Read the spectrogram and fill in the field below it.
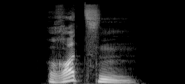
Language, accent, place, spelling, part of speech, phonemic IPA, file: German, Germany, Berlin, rotzen, verb, /ˈʁɔtsən/, De-rotzen.ogg
- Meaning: 1. to blow one's nose noisily 2. to sniff up snot through the nose (and spit it out), to gob 3. to spit (on the pavement etc.)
